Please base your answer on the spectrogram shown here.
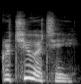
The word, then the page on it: gratuity: British English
